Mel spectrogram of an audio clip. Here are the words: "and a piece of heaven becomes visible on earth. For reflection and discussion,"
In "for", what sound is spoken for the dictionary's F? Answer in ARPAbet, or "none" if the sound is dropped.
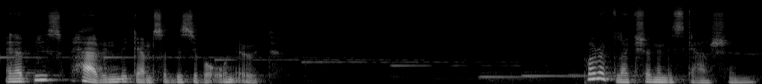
P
